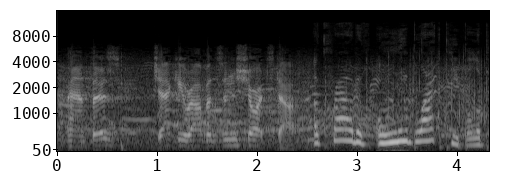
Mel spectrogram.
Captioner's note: crowd clapping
